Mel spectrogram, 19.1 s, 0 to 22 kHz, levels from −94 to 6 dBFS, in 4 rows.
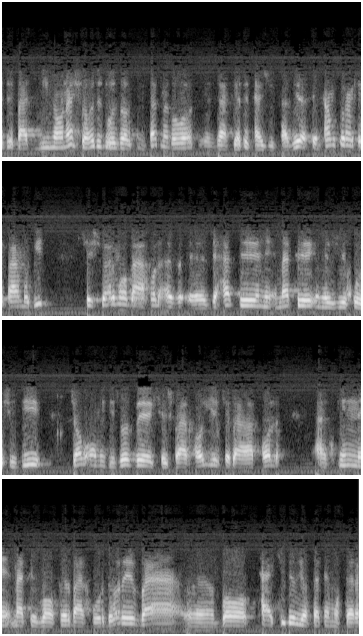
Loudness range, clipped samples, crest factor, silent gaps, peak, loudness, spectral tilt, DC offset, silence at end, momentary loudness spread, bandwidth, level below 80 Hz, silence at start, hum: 2 LU; under 0.1%; 14 dB; none; 0 dBFS; -14 LUFS; -7.5 dB/octave; under 0.1%; 0 s; 6 LU; 5.4 kHz; -48 dBFS; 0 s; none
